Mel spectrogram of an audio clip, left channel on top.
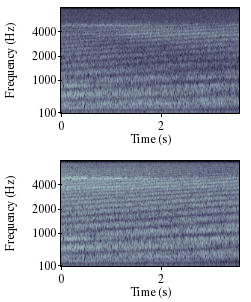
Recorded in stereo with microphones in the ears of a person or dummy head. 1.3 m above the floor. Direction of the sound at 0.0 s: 65° right (ahead or behind).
